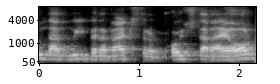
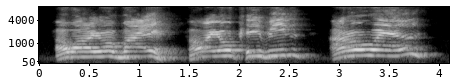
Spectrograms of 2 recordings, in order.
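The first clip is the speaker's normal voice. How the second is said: put-on Cork accent, very high and slow; 9 semitones higher than usual. Showing a very good Cork accent. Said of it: "I do a very, very good Cork accent".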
